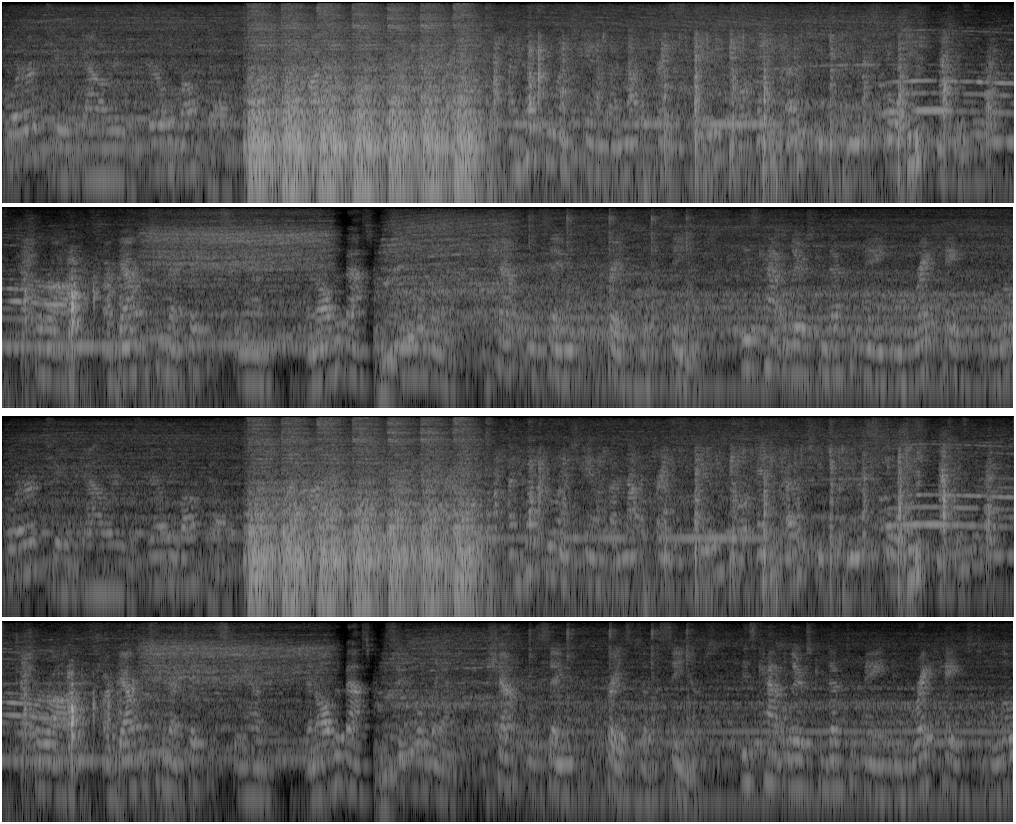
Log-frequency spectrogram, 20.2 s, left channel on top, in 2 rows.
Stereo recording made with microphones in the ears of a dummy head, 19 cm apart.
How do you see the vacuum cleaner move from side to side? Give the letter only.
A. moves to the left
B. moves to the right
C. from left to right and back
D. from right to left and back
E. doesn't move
C.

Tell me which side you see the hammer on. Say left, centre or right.
centre.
